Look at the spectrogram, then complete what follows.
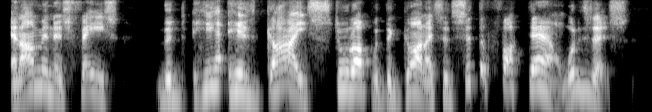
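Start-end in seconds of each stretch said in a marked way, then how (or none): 4.5-6.3 mock barked yell, high-pitched and swooping. Retelling confronting a man who stood up with a gun: retelling a yell. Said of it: "Somebody's filming me yelling at".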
